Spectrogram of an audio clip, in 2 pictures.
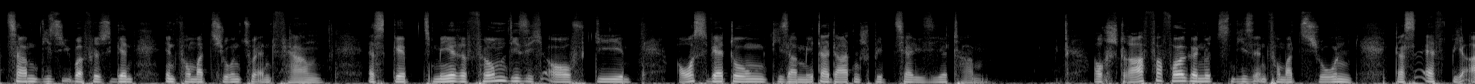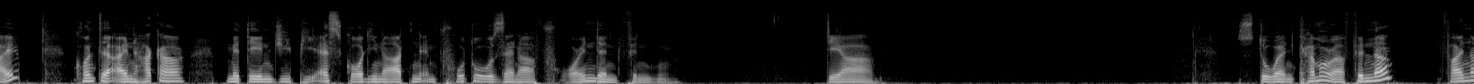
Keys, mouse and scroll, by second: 25.2 click.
